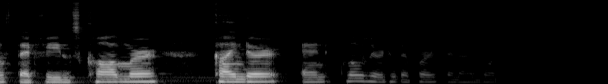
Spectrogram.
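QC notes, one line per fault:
2.43–6.08 s, truncation distortion on the fade: the fade-out starting around 2.4 s gets gritty as it drops, and from 3.44 s to the end it is at its worst. The gain stage is rounding to too few levels with no dither, which fits roughly 10 bits. Near the bottom of the fade the quiet speech gets chopped into coarse square steps that buzz.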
